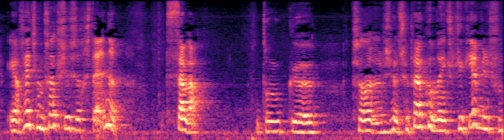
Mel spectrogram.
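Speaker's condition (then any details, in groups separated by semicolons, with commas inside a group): Multiple sclerosis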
